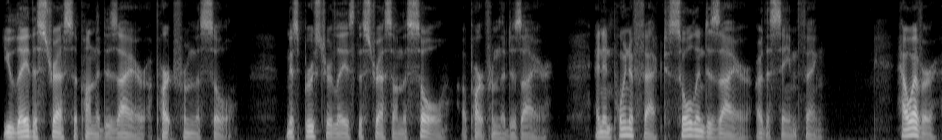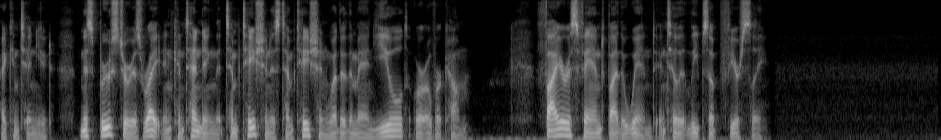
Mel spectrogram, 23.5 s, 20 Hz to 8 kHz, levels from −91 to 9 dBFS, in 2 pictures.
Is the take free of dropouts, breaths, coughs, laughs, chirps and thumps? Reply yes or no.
yes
